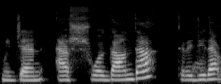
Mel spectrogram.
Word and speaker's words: ashwagandha: root I always forget don't know how to pronounce this correct me Jen ashwagandha did I do that right oh I did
